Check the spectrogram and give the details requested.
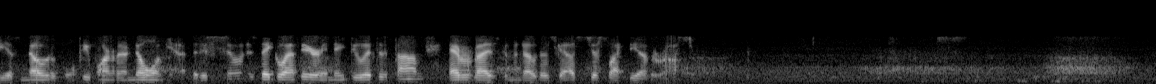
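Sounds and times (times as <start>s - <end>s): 
speech: 0.0s - 7.0s
heavy rasping breathing like Darth Vader: 4.2s - 5.5s, 6.8s - 7.4s, 8.5s - 11.5s.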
